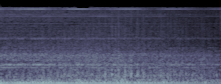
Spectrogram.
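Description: Intro sting sound effect for an animated logo: a deep rumble with a noisy rush over it, fading out toward the end.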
